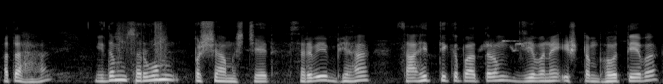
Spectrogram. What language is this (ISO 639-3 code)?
san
